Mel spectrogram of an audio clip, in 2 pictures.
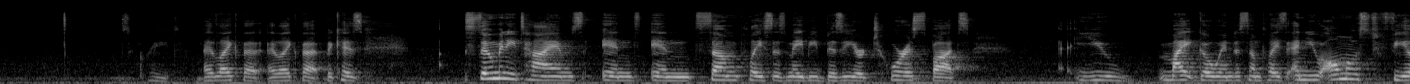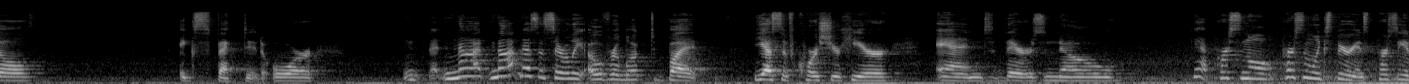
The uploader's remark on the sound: Live from Morrissey's Pub in Abbeyleix, County Laois.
